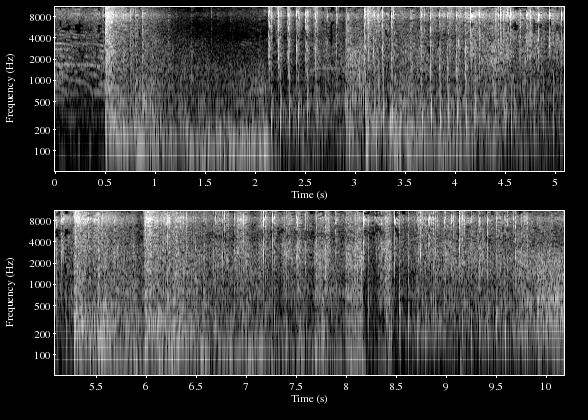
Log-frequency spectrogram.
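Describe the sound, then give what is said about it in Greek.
Gunfire aimed at a crowd of protesters against the Russian invasion in central Kherson, a dense, sustained crackle of rapid sharp shots and bursts, loud and continuous for the whole clip. “Οι εικόνες που κυκλοφορούν στο διαδίκτυο φέρονται να δείχνουν Ουκρανούς στη Χερσόνα να δέχονται πειρά την ώρα που έχουν βγει στο κέντρο της πόλης για να διαδηλώσουν κατά της ρωσικής εισβολής.”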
